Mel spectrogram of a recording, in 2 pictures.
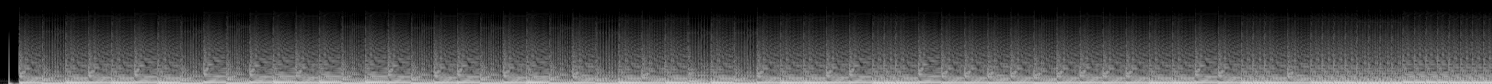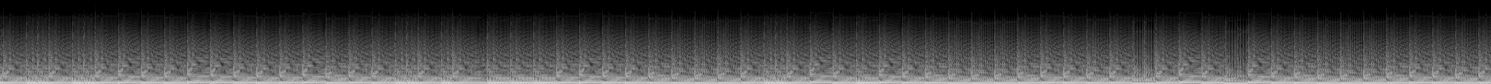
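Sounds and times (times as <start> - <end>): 
industrial EBM music: 0.0 - 29.8.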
